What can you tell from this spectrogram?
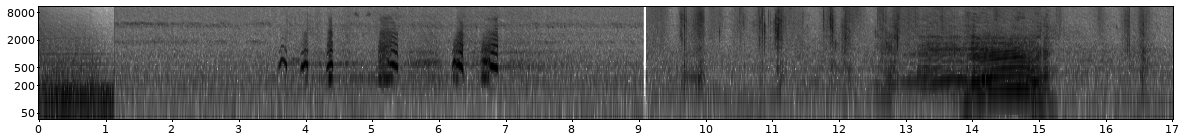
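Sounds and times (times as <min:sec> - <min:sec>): owl hooting: 0:03.6 - 0:07.3.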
